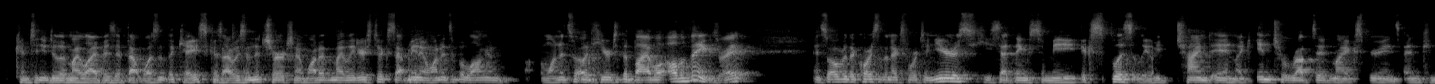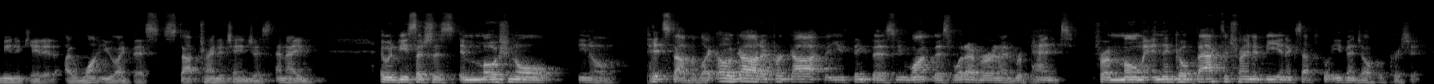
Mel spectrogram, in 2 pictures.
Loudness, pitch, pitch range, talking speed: -30 LUFS, 105 Hz, 95-115 Hz, 255 wpm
